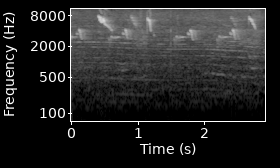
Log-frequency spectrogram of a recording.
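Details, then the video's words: Short burst of oriental white-eye song, bright high chirps and slurred whistles spaced a fraction of a second apart, over low steady noise. "Kicau Burung Pleci Kacamata"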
